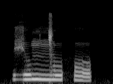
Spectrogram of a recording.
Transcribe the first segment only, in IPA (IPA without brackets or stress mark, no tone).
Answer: ʒ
